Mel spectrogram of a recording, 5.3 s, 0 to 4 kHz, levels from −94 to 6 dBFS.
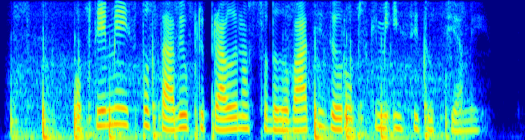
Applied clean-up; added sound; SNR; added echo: none; Writing; 4 dB; none.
